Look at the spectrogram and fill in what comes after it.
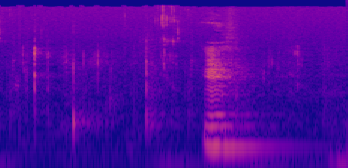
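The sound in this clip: Biting into and chewing carrot cake: a few soft, crunchy bites, followed by a sustained hummed murmur from the eater.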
